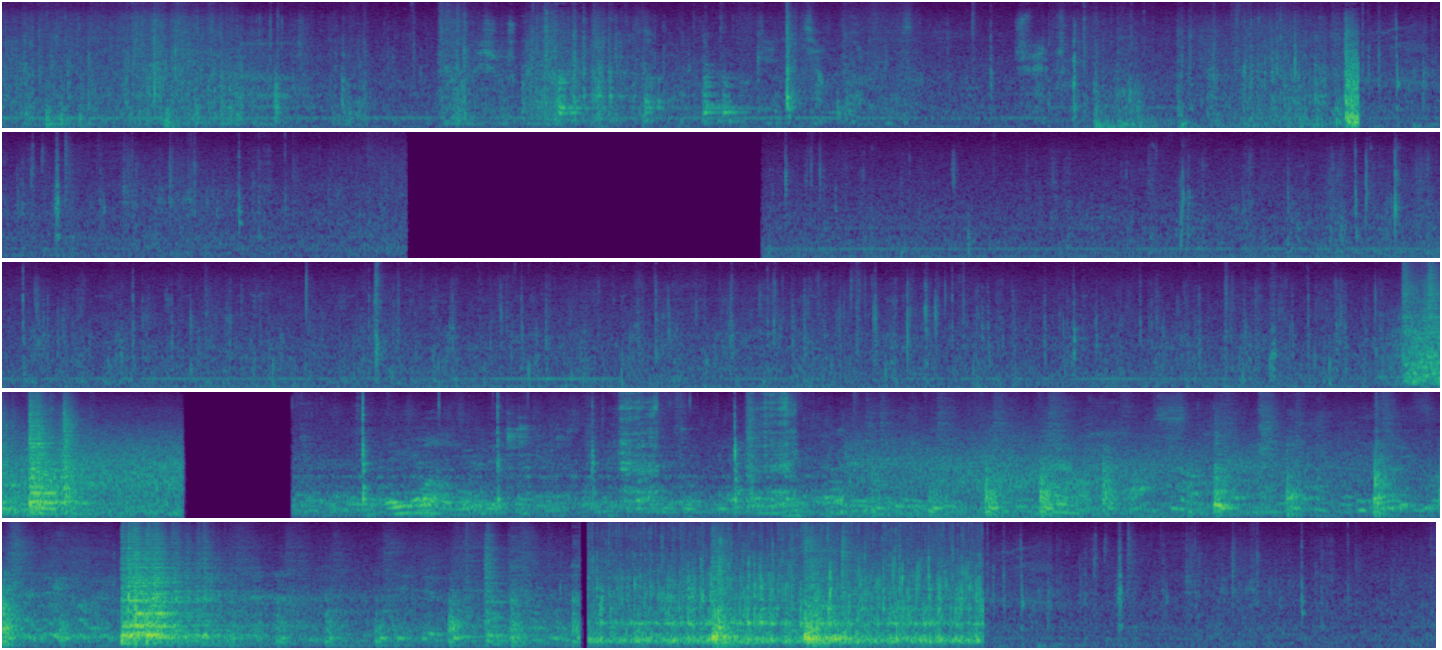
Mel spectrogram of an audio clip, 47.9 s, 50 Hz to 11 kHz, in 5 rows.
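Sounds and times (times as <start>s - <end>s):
plastic crates scraping and rattling: 3.1s - 4.9s, 7.2s - 9.1s.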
